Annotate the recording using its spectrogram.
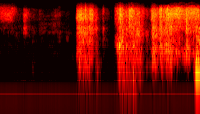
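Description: A sheet of thin deli paper rustling and crackling as it is picked up and handled, in a few bursts starting a little under a second in.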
